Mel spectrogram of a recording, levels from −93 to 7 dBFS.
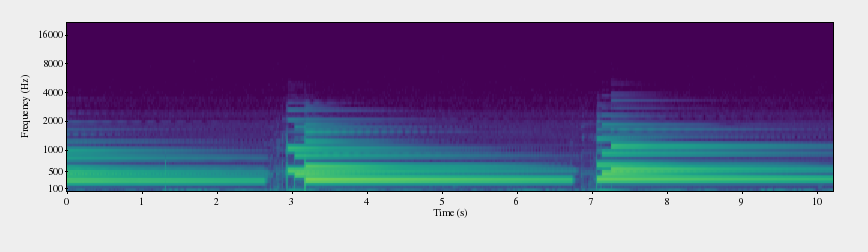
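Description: Throughout, the music sounds dull and granular, with a gurgling roughness and upper frequencies flickering in and out. This is MP2 compression, likely at a low rate of around 80 kbps. Too few bits leave whole upper sub-bands switched off and the rest coarsely quantised.

At 1.31 s, and again from 9.15 to 9.22 s, short blips of noise break over the music. This is DAB burbling: a small share of bit errors slipped past error correction into the MP2 data, so wrong samples put short blips of noise into single sub-bands.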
